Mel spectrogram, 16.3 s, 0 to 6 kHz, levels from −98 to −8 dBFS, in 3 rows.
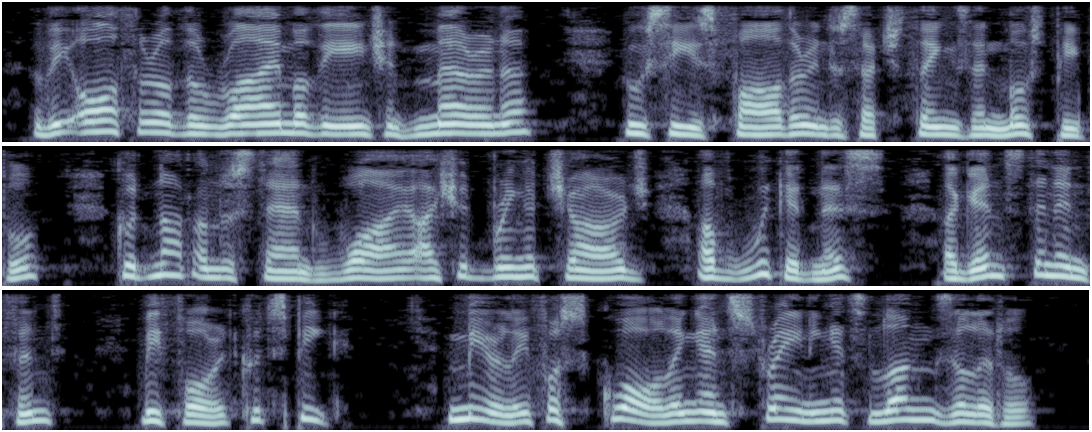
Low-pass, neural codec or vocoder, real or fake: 5.4 kHz; none; real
